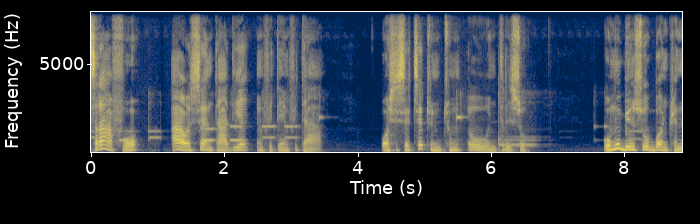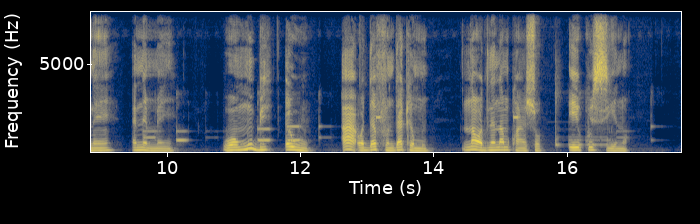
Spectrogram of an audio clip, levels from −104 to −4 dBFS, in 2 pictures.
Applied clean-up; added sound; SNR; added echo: neural mask model RNNoise.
